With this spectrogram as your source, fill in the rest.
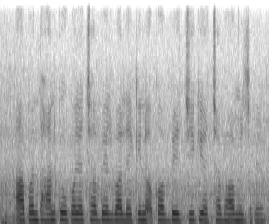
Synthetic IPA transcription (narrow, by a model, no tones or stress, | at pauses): a̰ːpənd̪ʱjaːnkeuːpəɾətːʃʰabeːlbalekɪnkəbeːt͡ʃikiətːʃʰabʱaːwmɪlsəke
